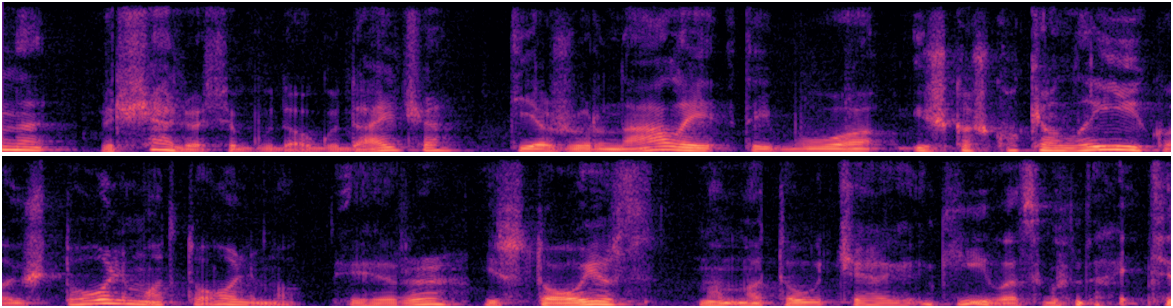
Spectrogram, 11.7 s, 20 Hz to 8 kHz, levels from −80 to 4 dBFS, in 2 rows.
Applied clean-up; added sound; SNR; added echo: none; none; none; none.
